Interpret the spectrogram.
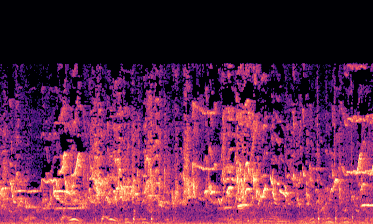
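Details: An oriental magpie-robin sings without a break: fast, varied high chirps and clear whistled slurs, with some softer lower warbled notes mixed underneath.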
